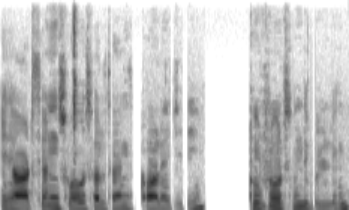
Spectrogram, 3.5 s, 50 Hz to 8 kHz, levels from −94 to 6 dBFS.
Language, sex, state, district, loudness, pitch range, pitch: Telugu, male, Telangana, Karimnagar, -21 LUFS, 125-135 Hz, 130 Hz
